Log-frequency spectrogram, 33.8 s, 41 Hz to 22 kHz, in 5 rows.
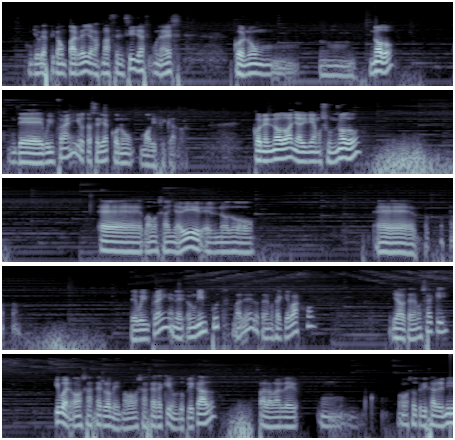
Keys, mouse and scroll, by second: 0.8 scroll up 1, 10.6-10.9 scroll up 2, 11.3 scroll down 1, 11.8 shift+a, 27.5 middle click, 28.9 click, 30.0 shift+d, 31.2-31.6 scroll up 3, 32.1 shift+middle click.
